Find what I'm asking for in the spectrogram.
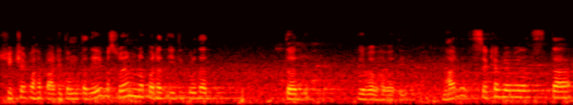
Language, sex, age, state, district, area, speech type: Sanskrit, male, 18-30, Odisha, Balangir, rural, spontaneous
